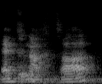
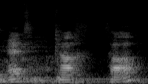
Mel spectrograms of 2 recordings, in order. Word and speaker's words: Etnachta: Etnachta. This is important because it's a tricky word, and I often say if it's if it's a tongue twister for you, break it down into its syllables. Etnachta.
